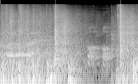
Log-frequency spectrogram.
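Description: Large corrugated cardboard shipping box being pulled open by its top flaps: a loud scraping rustle of cardboard, with two sharp thumps of the flaps about a second apart.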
